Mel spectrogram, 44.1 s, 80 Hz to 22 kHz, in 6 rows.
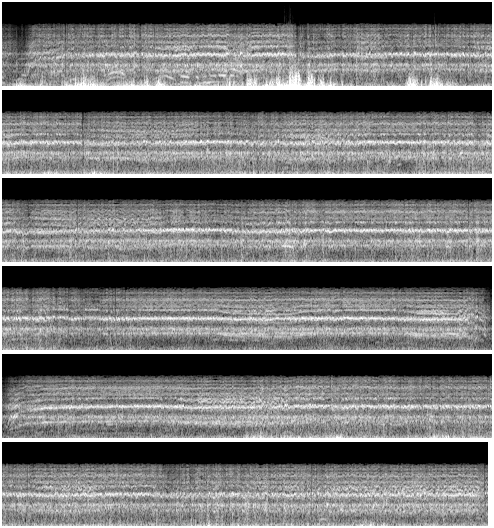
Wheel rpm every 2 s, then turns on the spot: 140, 220, 220, 230, 220, 220, 220, 230, 220, 230, 230, 230, 230, 220, 180, 220, 220, 230, 230, 220, 220, 210.
none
